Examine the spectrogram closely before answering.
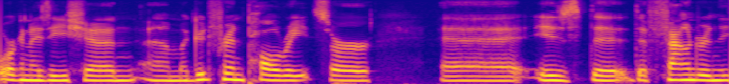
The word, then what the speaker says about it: Roetzer: My good friend Paul Reitzer is the founder and the CEO, and he is just amazing. It looks like Roetzer. Is just and it's pronounced Reitzer.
